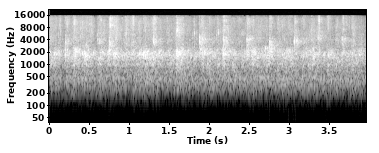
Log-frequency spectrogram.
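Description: Steady, sustained applause from a crowd at a meeting, thanking Ricky, a dense wash of clapping at even loudness throughout with no voices rising above it.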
